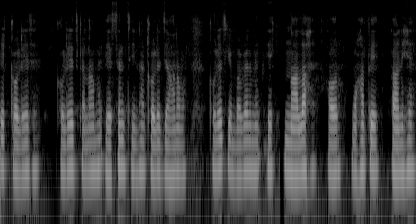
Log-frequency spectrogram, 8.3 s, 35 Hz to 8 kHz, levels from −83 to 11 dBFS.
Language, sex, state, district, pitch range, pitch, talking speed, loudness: Hindi, male, Bihar, Jahanabad, 120-130 Hz, 130 Hz, 160 wpm, -35 LUFS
